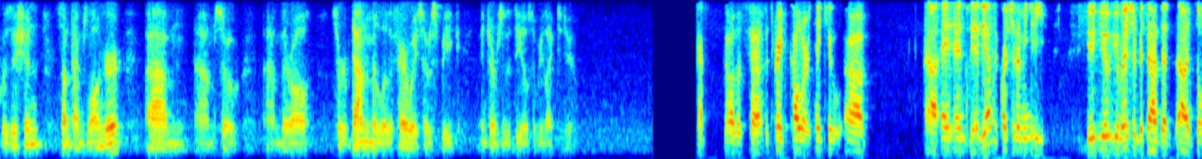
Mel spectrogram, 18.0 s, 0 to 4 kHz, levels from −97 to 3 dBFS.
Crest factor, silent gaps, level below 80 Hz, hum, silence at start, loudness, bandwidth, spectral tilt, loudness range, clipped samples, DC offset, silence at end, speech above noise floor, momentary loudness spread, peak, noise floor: 20 dB; 9.85-10.41 s; -66 dBFS; none; 0 s; -24 LUFS; 4 kHz; -7.5 dB/octave; 16 LU; under 0.1%; under 0.1%; 0 s; 45 dB; 19 LU; -6 dBFS; -70 dBFS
